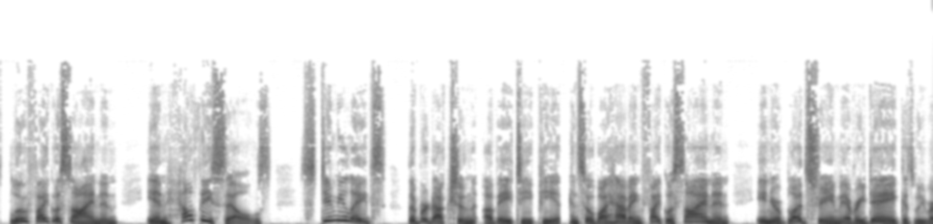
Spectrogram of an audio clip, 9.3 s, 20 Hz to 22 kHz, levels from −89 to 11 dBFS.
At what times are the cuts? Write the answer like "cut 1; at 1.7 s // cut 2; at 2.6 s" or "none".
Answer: cut 1; at 5.6 s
